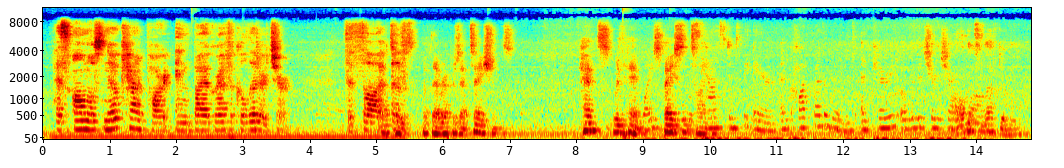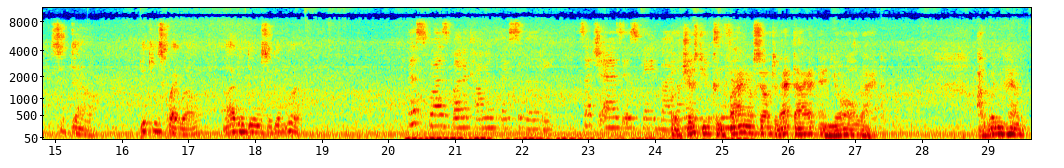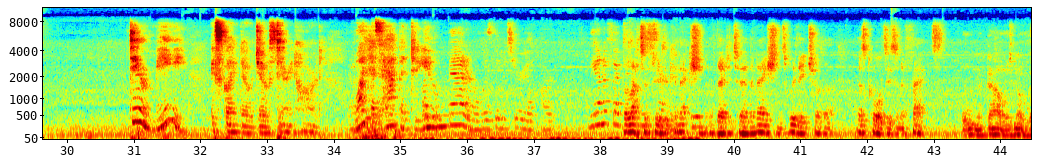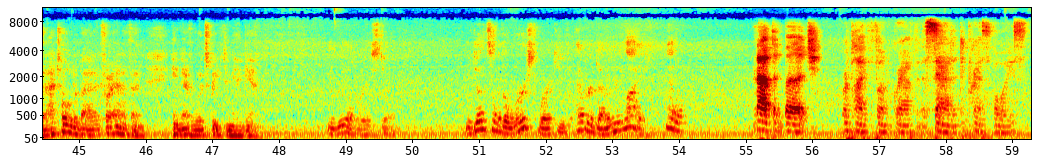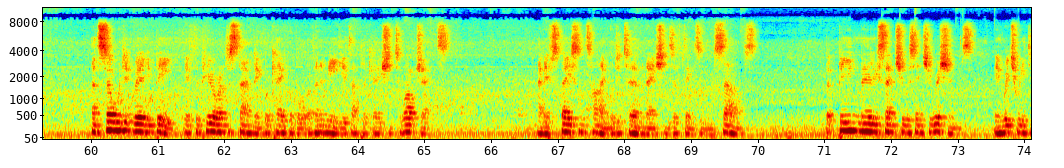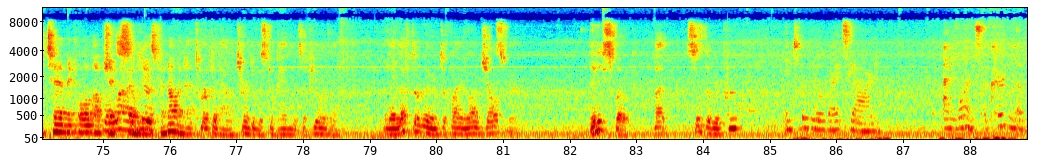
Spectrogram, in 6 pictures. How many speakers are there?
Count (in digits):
7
